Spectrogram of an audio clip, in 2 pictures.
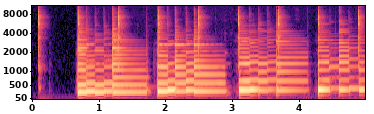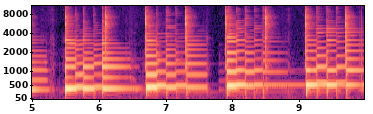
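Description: A fast double mordent ornament at about 100 beats per minute: a steady run of quick, bright note flurries, each resolving onto a held tone, repeats about once a second with brief gaps and shifting pitch.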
